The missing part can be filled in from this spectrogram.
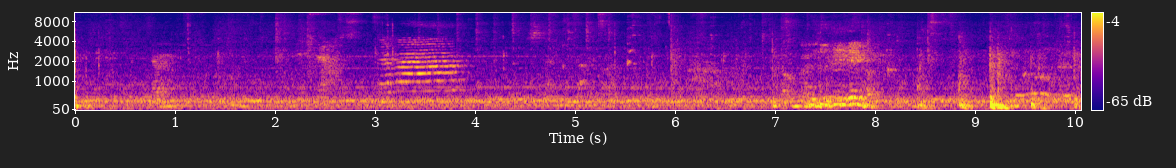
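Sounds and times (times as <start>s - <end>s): low room hum: 0.0s - 10.0s
chopsticks clicking and tapping: 3.0s - 7.1s.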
